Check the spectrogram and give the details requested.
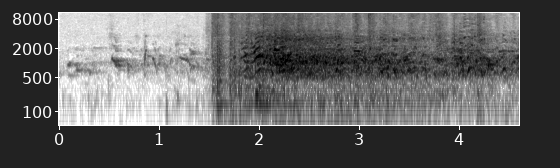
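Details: Turkey gobbling loudly after a quiet start with faint softer calls; a dense, rapid, rattling burst of harsh gurgling notes that holds strong for about three seconds.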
